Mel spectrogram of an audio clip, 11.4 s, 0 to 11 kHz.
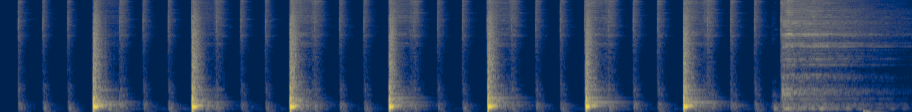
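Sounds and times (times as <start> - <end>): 
snare drum recorded with a microphone for a microphone test: 1.2 - 1.7, 2.4 - 2.8, 3.6 - 4.0, 4.9 - 5.3, 6.1 - 6.6, 7.3 - 10.9.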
